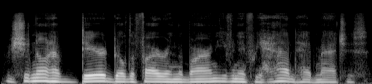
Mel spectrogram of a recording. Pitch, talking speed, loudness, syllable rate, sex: 125 Hz, 275 wpm, -16 LUFS, 5.6 syllables/s, male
